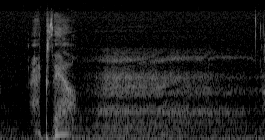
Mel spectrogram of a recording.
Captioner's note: exhaling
